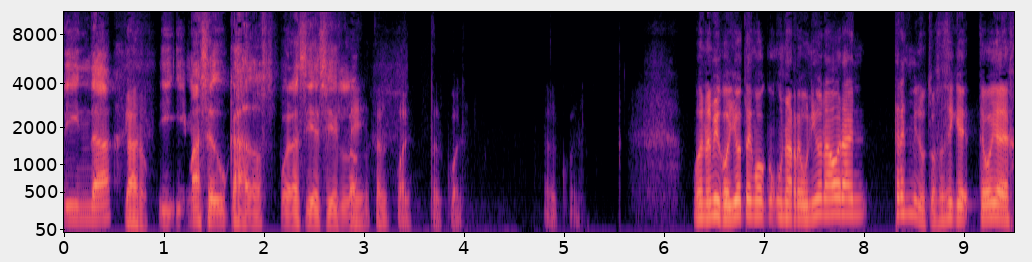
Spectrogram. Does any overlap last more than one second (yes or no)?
no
